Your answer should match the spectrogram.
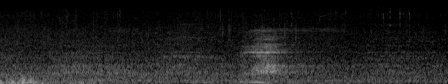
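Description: Wind and blowing snow on the microphone, a steady hiss, with a brief louder sound about two and a half seconds in.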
